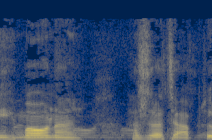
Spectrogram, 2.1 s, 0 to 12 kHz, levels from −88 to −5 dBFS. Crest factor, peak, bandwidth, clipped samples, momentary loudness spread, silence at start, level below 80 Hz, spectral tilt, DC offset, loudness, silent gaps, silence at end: 20 dB; -10 dBFS; 11 kHz; under 0.1%; 18 LU; 0 s; -68 dBFS; -5 dB/octave; under 0.1%; -28 LUFS; none; 0 s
